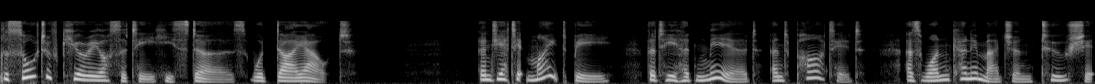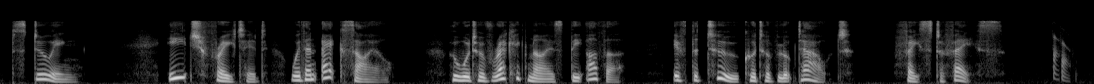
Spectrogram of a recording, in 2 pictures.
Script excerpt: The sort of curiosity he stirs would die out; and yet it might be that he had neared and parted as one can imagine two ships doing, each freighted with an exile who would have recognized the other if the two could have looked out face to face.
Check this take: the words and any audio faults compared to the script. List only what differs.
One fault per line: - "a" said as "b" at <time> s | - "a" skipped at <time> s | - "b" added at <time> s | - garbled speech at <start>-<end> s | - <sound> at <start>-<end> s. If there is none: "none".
- chirp at 21.5-21.7 s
